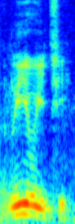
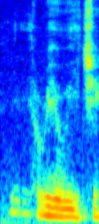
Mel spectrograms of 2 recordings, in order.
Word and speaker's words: Ryuichi: itchy but you know in Japanese there's no difference between L and R so it's almost Luigi but Sakamoto is easy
